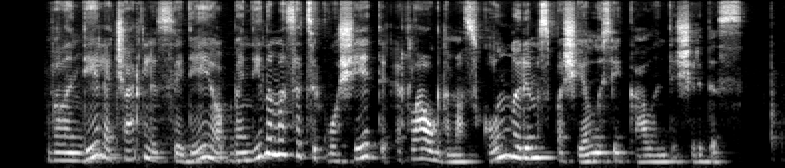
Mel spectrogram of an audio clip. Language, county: Lithuanian, Klaipėda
